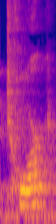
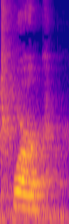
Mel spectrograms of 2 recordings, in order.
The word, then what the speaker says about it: Torq: Gonna put a Torq, not twerk, son, none of that stuff. Lift kit on it, 2 inches. Let me show you what we got. Check out this bed, Torq. You gotta say it like you're tough, you know, Torq.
